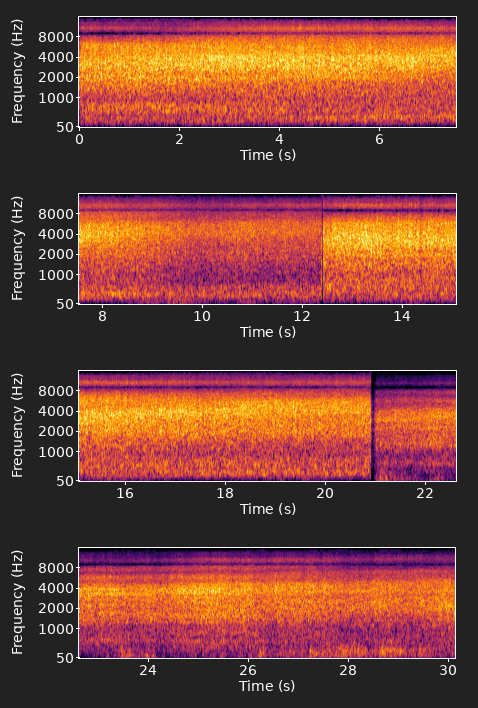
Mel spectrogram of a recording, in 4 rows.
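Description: Steady rushing of creek water tumbling over boulders in a small cascade and waterfall into a rock pool. The sound shifts abruptly twice, about 12 and 21 seconds in, and is a little quieter after the second change.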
